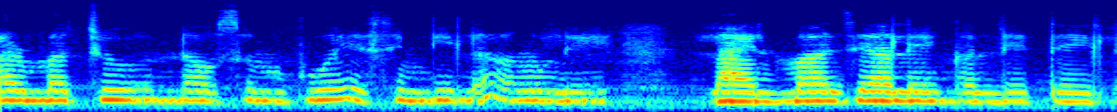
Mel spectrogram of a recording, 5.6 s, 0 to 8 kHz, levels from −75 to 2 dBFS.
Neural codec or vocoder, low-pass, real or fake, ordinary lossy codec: vocoder, 24 kHz, 100 mel bands, Vocos; 7.2 kHz; fake; none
